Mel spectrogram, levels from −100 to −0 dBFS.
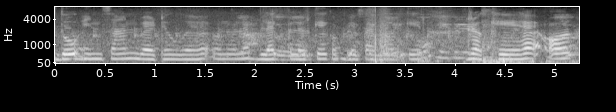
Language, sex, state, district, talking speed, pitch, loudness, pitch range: Hindi, female, Maharashtra, Gondia, 170 wpm, 255 Hz, -18 LUFS, 245-265 Hz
